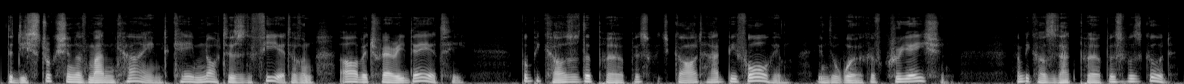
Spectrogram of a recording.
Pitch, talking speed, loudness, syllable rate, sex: 105 Hz, 170 wpm, -20 LUFS, 5.3 syllables/s, male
